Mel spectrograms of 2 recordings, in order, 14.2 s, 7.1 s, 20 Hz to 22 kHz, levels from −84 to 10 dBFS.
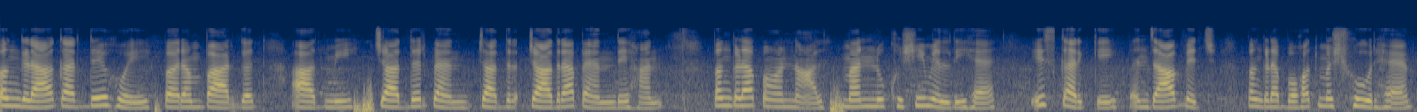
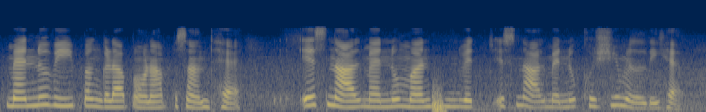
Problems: none marked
